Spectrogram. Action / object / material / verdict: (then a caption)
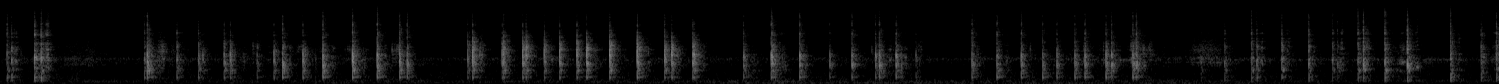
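tap / small cardboard box tapped with fingernails / cardboard / none. Very long fingernails tap a small, hollow, printed cardboard Dior fragrance box standing upright on a speckled countertop. Around 55 quick, crisp taps come in bursts with brief pauses between them. Each tap gives a dry click with a faint hollow ring near 1.4 kHz that dies away almost at once.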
